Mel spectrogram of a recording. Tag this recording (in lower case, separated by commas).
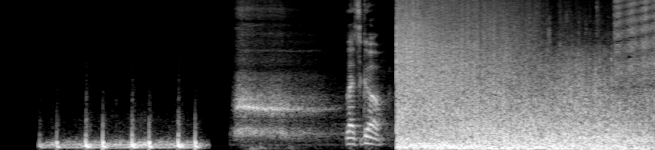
throbbing, hum, heartbeat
